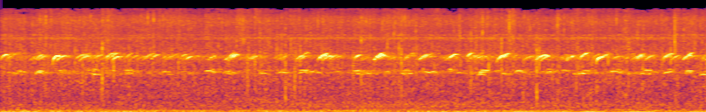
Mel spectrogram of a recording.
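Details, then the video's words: Chorus of coqui frogs calling during a tropical rain shower on the Big Island of Hawaii: overlapping two-note 'co-qui' calls, a lower note jumping to a higher chirp, repeated many times a second over steady rain patter and drips. "Tropical Rain & Coqui"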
